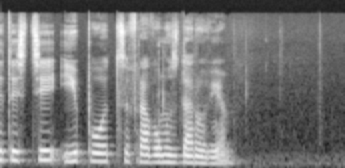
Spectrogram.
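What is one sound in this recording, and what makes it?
A woman speaks calmly into a microphone over a loudspeaker system.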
